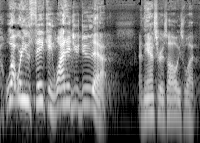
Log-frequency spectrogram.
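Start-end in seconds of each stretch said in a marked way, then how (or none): 0.1-2.1 loud, much higher, scolding disbelief; exasperated parent. Retold or imitated. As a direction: play the fed-up parent seeing the wreck. Parent scolding kid over mess.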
